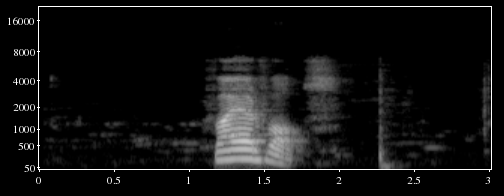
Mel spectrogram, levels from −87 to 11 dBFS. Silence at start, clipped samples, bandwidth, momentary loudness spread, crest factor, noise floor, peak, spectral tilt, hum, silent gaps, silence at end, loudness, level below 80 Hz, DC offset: 1.15 s; under 0.1%; 7.4 kHz; 24 LU; 22 dB; -70 dBFS; -2 dBFS; -5.5 dB/octave; none; none; 1.1 s; -18 LUFS; -68 dBFS; under 0.1%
